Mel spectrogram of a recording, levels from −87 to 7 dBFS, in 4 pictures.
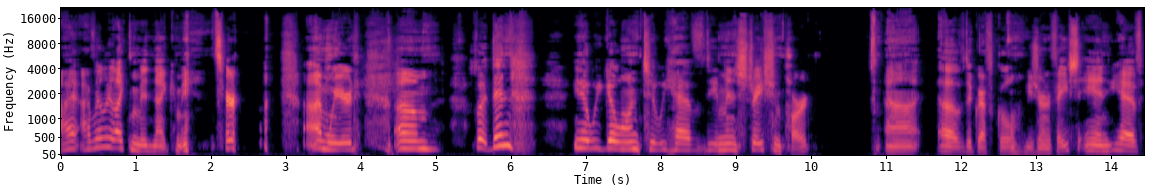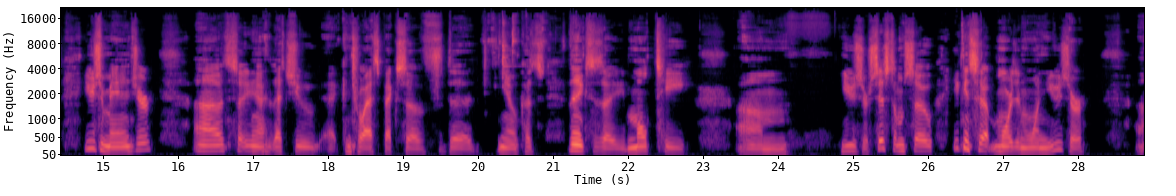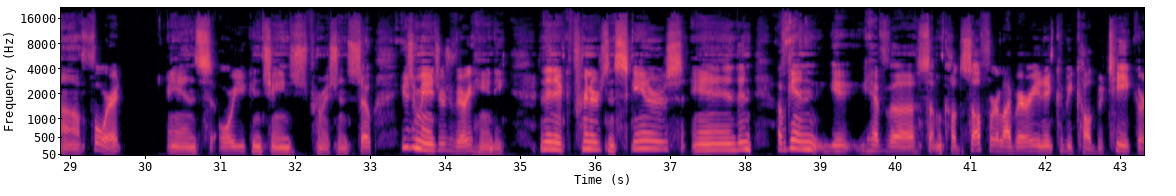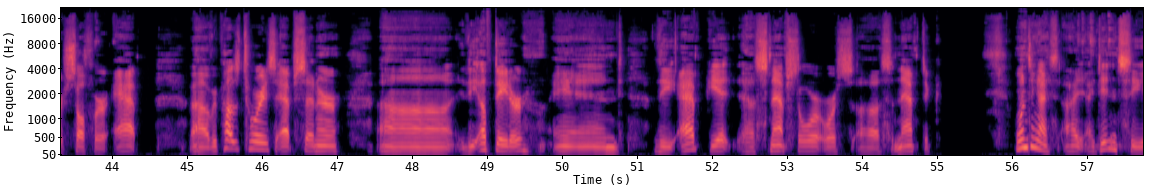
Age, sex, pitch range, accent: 50-69, male, 125-180 Hz, American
